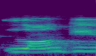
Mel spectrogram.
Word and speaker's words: longior: Is that longior or longior? Longior, sorry. Okay. Is that right? Hold on. I'm easily confused, so I'm just making sure. You're right. Longior. soft G.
